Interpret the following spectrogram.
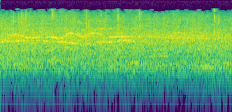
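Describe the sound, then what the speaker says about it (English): A baseball crowd at a Blue Jays home game against the Red Sox in Toronto, a steady broad roar of cheering and scattered clapping that holds evenly throughout, distant and washy. "The crowd has come to life here."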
